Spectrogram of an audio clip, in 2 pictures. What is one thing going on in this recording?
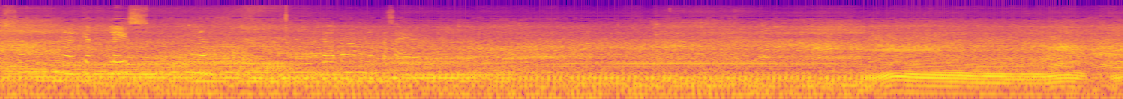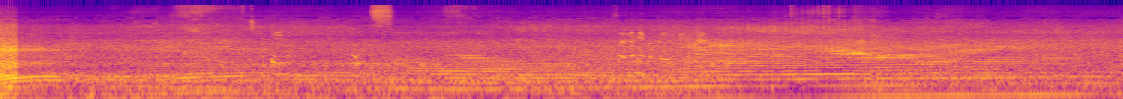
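A middle-aged woman talks close up, speaking calmly.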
